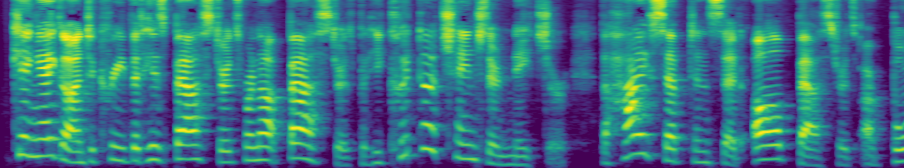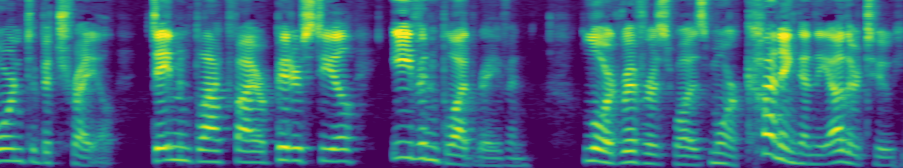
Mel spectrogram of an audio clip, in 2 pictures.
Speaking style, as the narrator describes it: he said

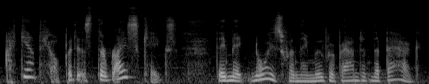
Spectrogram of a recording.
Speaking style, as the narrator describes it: Eric whispered

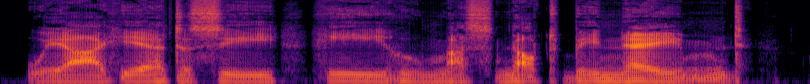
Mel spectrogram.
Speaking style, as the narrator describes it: rasped Greyback

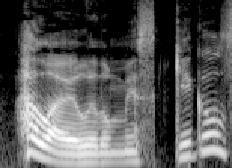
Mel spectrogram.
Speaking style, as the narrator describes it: laughed

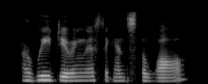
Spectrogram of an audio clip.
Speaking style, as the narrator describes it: Her heart pounded in her chest, and she whispered against his mouth

